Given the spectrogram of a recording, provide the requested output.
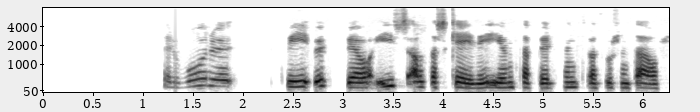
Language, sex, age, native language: Icelandic, female, 40-49, Icelandic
